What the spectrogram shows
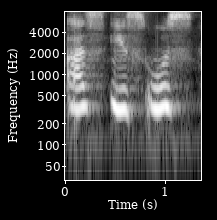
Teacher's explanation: سین سیٹی والے حروفوں میں سے اور باریک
